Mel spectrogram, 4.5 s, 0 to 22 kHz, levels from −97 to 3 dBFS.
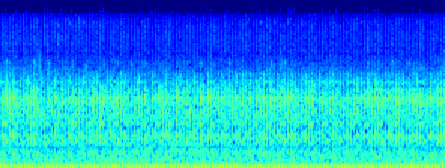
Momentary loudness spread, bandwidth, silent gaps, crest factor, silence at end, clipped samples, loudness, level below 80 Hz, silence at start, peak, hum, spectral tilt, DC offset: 1 LU; 17 kHz; none; 14 dB; 0 s; under 0.1%; -40 LUFS; -44 dBFS; 0 s; -24 dBFS; none; -4 dB/octave; under 0.1%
